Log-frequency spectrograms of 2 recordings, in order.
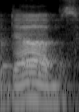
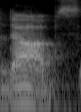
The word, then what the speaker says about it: Dobbs: We always called him Romeo Dubs when he was in college. And then in the NFL, he corrected it to Dobbs. And it's not spelled like that, and it's weird.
